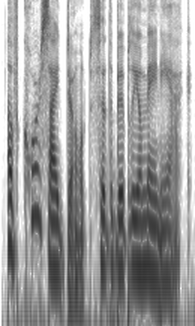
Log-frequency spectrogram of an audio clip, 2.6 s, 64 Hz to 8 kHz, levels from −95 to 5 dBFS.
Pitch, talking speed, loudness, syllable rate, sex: 165 Hz, 160 wpm, -20 LUFS, 4.7 syllables/s, female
